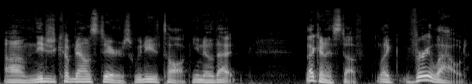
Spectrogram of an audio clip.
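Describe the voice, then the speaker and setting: A man with a low voice talks loosely and frankly, a patrol officer chatting on a casual livestream. He hedges with ums and restarts his sentences. The sound is dry and close. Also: expressive, fairly quick, darkish tone, no echo. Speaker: patrol officer, show host.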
